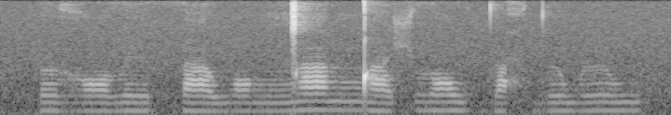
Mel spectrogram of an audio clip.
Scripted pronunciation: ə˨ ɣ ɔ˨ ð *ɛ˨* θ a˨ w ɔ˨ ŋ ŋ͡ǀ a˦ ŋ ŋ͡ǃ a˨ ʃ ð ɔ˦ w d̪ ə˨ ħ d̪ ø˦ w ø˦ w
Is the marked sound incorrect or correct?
incorrect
